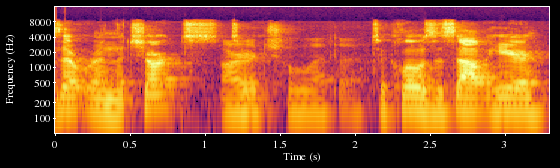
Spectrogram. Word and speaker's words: Archuleta: So December 28th, David Articulation. Archuleta.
